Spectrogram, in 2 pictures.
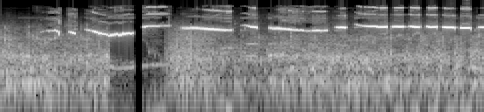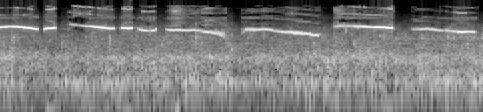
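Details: Golden-bellied gerygone in full, lively song, offered as a lure and tutor recording: thin, clear whistled phrases, each sliding gently downward, repeated steadily with brief pauses, over a soft murmur of background noise.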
